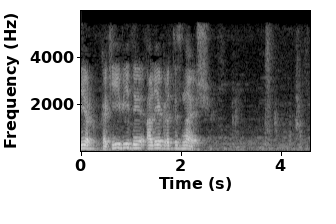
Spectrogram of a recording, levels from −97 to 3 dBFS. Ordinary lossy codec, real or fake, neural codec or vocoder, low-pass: MP3, 48 kbps; real; none; 5.4 kHz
